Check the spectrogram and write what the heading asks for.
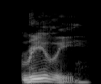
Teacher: Now say it with flat intonation. Your voice stays completely level.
